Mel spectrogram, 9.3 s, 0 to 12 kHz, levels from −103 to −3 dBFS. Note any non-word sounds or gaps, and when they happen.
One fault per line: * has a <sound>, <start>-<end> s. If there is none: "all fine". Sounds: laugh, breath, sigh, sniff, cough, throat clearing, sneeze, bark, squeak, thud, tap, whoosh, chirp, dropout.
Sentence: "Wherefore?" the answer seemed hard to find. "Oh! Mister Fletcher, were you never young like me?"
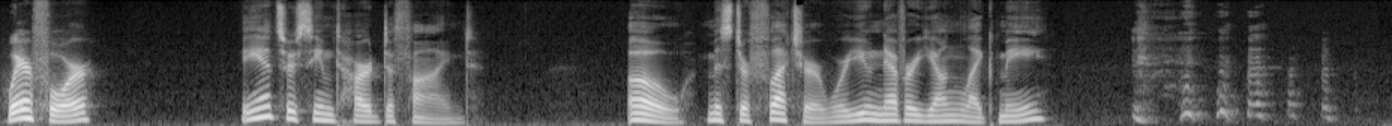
* has a laugh, 7.5-9.1 s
